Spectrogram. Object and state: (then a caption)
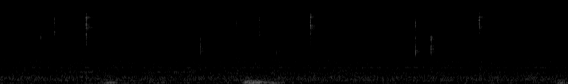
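Soap bar being scored with a blade. A thin metal blade scores crosshatch lines into the surface of a palm-sized, pink and white striped solid soap bar held in hand. The result is a quiet series of short, crisp, bright scratching clicks spaced irregularly over a low background hum, with a soft dull thump near the middle.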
